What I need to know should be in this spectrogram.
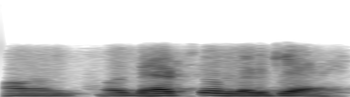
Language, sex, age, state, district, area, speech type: Hindi, male, 18-30, Rajasthan, Jodhpur, urban, conversation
